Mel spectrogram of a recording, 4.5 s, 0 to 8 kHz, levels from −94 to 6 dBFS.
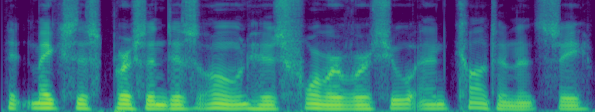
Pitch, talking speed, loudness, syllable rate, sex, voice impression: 105 Hz, 135 wpm, -17 LUFS, 4.2 syllables/s, male, very masculine, very adult-like, very old, very thick, very relaxed, very weak, dark, very soft, very muffled, very halting, raspy, cool, intellectual, very sincere, very calm, very mature, friendly, reassuring, slightly unique, slightly elegant, very wild, very kind, very modest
